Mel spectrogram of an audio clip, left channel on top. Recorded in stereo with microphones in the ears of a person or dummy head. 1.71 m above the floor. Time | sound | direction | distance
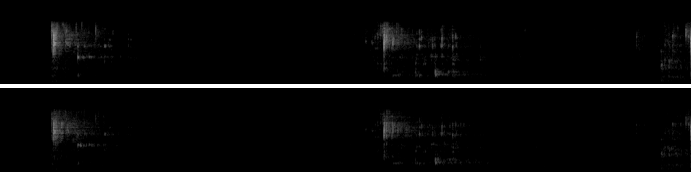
0.5 | a splash | 40° left (ahead or behind) | 2 m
